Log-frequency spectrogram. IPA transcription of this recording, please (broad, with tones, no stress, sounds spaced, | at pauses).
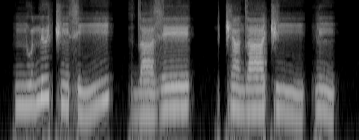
ɲ u˧ n ɨ˦ t͡ʃ ĩ˧ s iː˨˦ | d aː˧ z eː˦ | t͡ʃ ã˦ d aː˦ t͡ʃ iː˦˨ | ɾ ĩ˦˨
